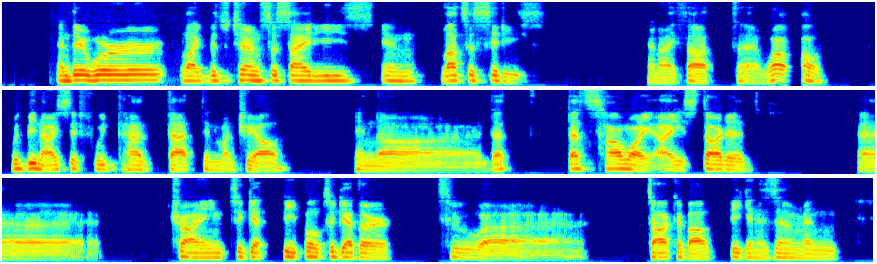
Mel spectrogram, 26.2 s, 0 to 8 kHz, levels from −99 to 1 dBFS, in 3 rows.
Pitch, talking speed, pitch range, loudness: 120 Hz, 100 wpm, 105-130 Hz, -25 LUFS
